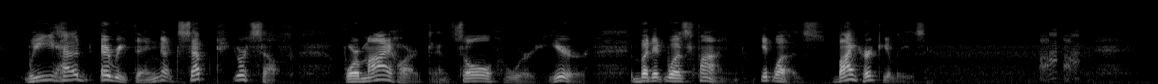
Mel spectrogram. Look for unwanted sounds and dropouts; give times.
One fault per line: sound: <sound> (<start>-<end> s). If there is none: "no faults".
sound: laugh (10.4-10.8 s)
